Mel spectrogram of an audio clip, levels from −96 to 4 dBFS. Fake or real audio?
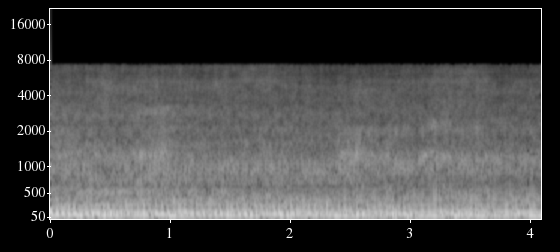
fake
